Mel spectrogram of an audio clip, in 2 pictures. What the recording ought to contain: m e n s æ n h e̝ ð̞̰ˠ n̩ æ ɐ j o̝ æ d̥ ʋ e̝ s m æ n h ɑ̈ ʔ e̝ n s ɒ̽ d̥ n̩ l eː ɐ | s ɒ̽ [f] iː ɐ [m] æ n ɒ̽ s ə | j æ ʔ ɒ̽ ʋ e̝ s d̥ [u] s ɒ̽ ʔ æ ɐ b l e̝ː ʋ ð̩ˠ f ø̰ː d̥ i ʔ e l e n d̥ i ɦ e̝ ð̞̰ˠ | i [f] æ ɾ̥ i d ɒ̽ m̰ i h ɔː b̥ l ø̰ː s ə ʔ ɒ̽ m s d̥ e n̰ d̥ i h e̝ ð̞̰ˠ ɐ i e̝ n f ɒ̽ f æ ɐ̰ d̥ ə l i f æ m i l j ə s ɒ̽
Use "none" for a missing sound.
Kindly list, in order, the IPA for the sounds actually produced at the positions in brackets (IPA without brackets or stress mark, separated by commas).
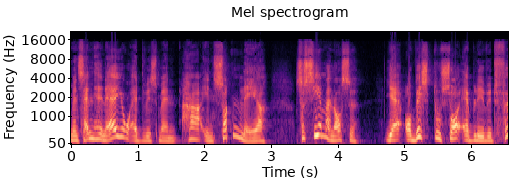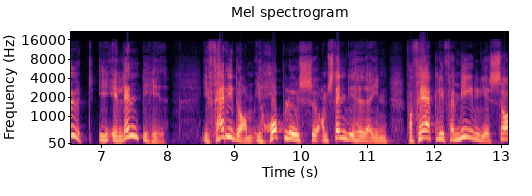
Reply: s, m, u, f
